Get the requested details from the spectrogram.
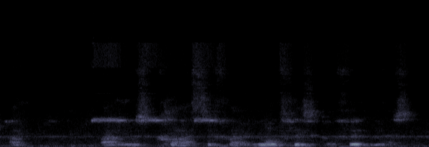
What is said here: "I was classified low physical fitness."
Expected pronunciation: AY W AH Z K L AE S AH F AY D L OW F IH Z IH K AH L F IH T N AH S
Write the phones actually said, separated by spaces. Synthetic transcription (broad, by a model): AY W AH Z K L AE S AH F AY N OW F IH Z IH K AH L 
